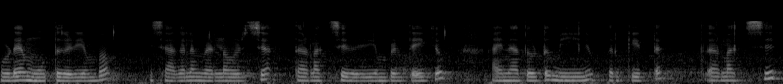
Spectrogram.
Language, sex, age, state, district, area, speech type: Malayalam, female, 45-60, Kerala, Alappuzha, rural, spontaneous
